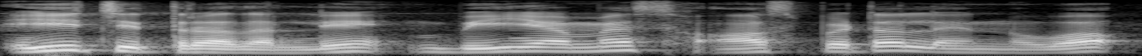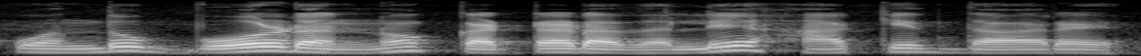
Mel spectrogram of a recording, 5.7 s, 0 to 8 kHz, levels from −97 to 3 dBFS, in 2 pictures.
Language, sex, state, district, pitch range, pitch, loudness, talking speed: Kannada, female, Karnataka, Bangalore, 130-175 Hz, 145 Hz, -17 LUFS, 105 wpm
